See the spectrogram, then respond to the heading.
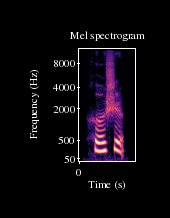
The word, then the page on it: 合适: hé shì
